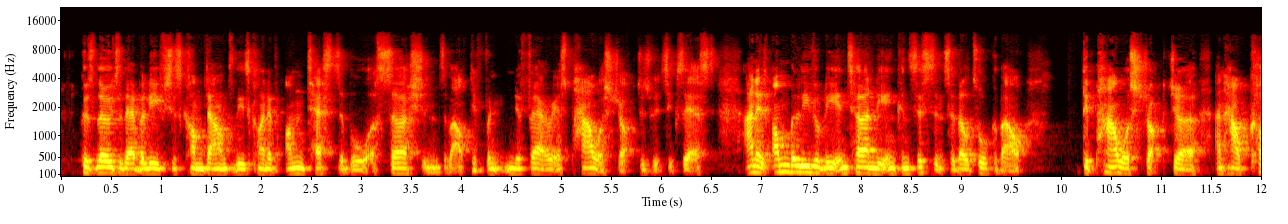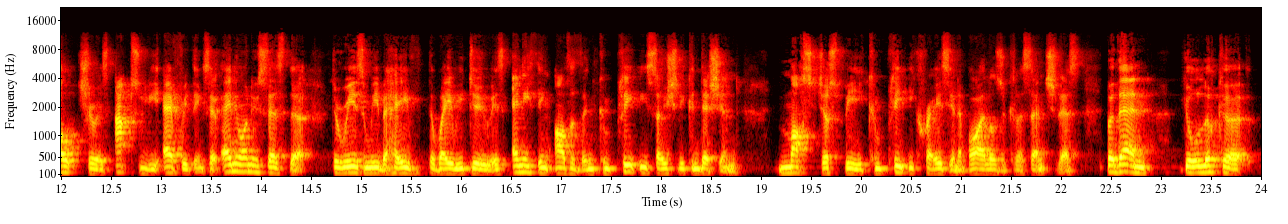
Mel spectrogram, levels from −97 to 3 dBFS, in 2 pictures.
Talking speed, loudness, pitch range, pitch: 185 wpm, -22 LUFS, 120-155 Hz, 135 Hz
